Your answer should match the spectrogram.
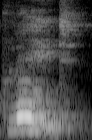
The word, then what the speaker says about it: played: If it is ended with Y consonant letter, you pronounce as D sound.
